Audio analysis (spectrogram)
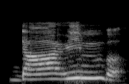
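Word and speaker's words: डाळिंब: Now coming to this ro pronunciation, there's one more fruit which has this ro Pronunciation. pronunciation. Okay. That is pomegranate. A pomegranate is called as darimb. Rim. So again that ro comes.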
